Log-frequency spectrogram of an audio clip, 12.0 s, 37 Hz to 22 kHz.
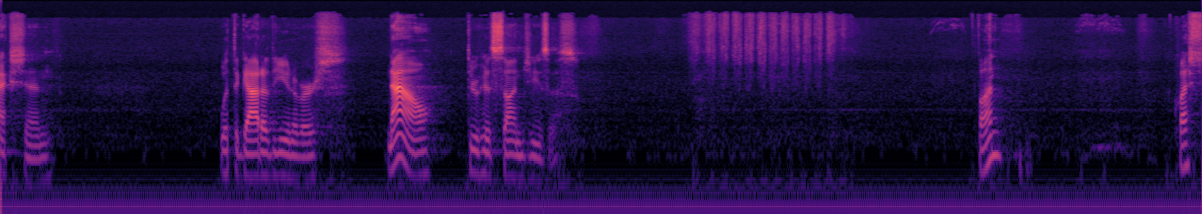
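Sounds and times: palms rubbing together: 0:06.8 - 0:08.6.

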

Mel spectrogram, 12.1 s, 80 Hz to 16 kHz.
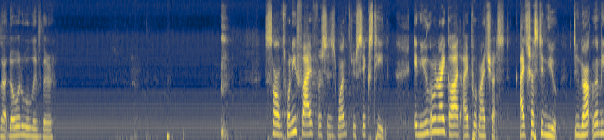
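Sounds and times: low electrical hum: 0:00.0 - 0:12.0
microphone handling thump: 0:03.3 - 0:03.7
microphone click: 0:03.3 - 0:03.8.

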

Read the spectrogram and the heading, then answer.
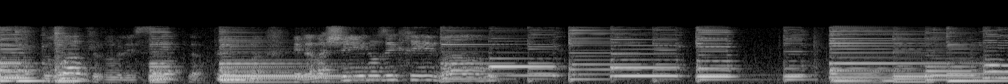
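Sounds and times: acoustic guitar strummed chords: 0:00.0 - 0:10.0.

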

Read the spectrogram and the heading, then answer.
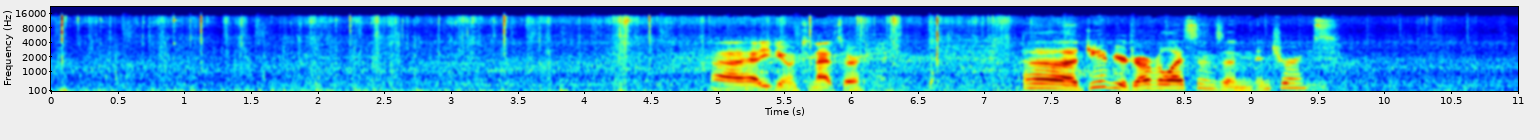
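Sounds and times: footsteps on pavement: 0:00.0 - 0:11.0
jostled gear clicking: 0:00.0 - 0:11.0
steady low rumble: 0:00.0 - 0:11.0.

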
